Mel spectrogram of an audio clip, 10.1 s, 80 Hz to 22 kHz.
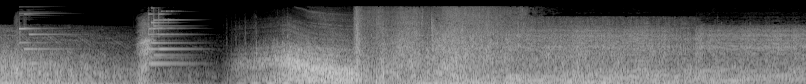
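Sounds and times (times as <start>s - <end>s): bright metallic dings: 0.1s - 2.8s.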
